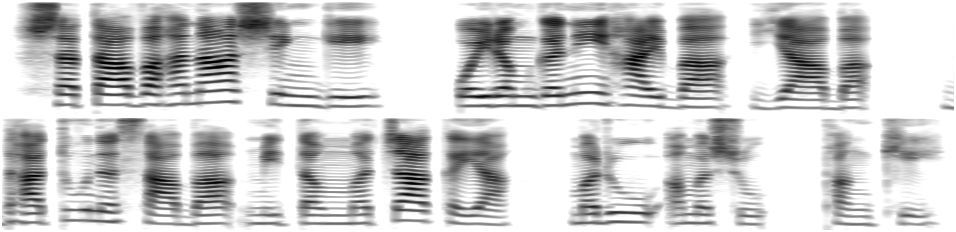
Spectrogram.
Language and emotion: Manipuri, neutral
